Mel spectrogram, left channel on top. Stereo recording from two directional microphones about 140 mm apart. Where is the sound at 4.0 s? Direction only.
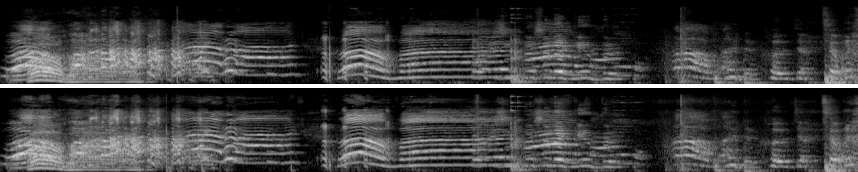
15° left (ahead or behind).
